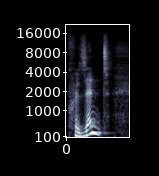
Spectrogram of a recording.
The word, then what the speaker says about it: present: Now be careful with this word because it's pronounced present, but it's spelled the same as the word present.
